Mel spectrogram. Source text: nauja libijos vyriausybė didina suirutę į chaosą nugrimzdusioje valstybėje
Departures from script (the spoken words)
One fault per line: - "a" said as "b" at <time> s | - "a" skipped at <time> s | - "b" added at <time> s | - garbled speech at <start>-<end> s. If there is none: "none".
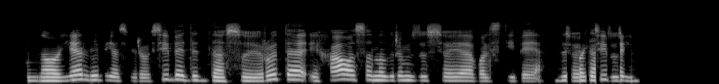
- garbled speech at 5.5-6.4 s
